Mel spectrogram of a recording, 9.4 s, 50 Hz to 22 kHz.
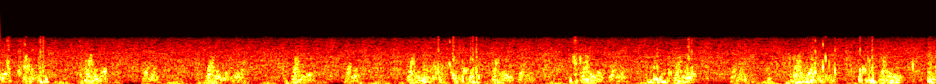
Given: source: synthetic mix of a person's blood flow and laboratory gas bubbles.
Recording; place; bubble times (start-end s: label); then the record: Doppler ultrasound of blood flow; precordium
0.00-0.52 s: bubbles
0.78-0.89 s: bubbles
4.08-4.83 s: bubbles
5.65-5.93 s: bubbles
6.44-6.75 s: bubbles
6.82-6.96 s: bubbles
7.38-7.59 s: bubbles
7.67-7.73 s: bubbles
7.87-8.39 s: bubbles
8.55-9.04 s: bubbles
9.09-9.16 s: bubbles
9.25-9.37 s: bubbles
From the record:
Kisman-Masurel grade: 333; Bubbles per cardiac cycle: rolling drumbeat, 9 or more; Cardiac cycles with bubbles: 50 to 99%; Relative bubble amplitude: loud (0.450 to 0.775); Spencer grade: 3 (all of the cardiac periods contain showers or single bubble signals, but not dominating or overriding the cardiac motion signals); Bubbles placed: anywhere in the cardiac cycle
